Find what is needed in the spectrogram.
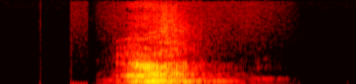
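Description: A dinosaur roar sound effect: one long, low roar that starts about a second in, peaks quickly and fades away over about two seconds.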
